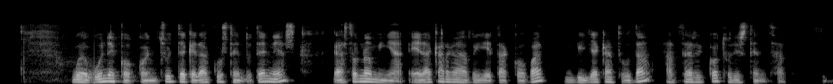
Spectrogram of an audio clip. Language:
Basque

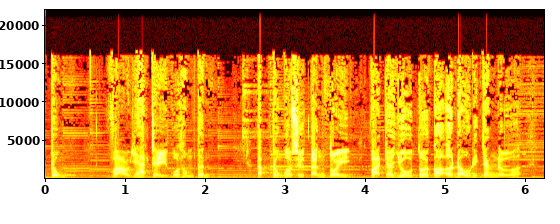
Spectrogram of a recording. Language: Vietnamese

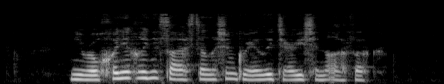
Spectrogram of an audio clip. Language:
Irish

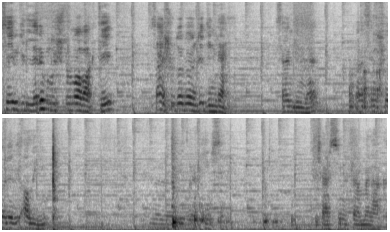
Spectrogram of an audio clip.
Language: Turkish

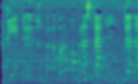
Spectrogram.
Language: Pashto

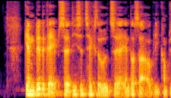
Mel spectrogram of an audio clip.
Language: Danish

